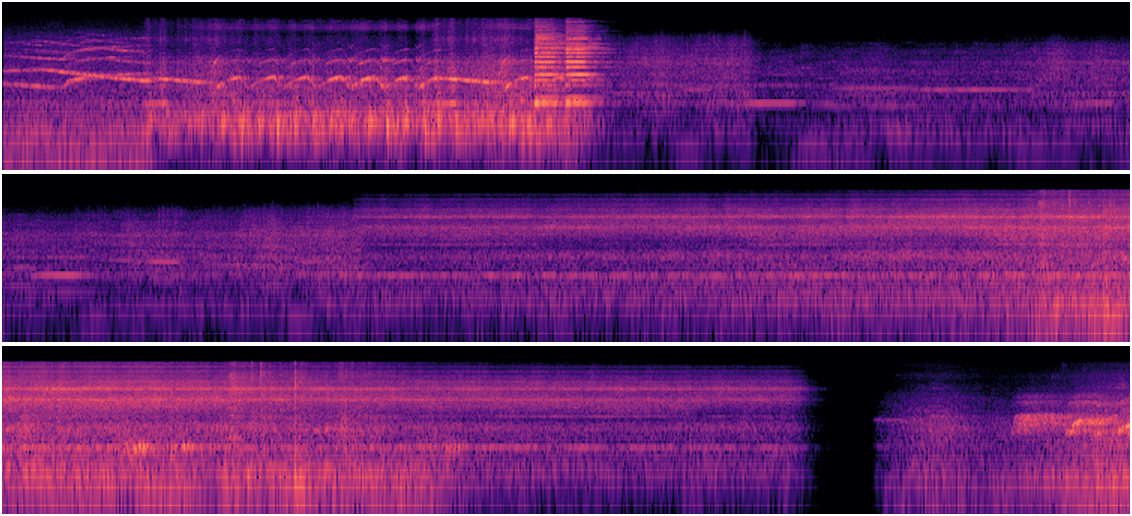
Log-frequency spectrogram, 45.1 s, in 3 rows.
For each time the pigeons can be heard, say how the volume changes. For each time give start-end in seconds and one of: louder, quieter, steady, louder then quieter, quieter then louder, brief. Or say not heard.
28.6-36.2 steady.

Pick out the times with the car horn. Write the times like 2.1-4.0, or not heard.
7.0-7.8.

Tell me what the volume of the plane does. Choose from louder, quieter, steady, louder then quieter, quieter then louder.
louder then quieter.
